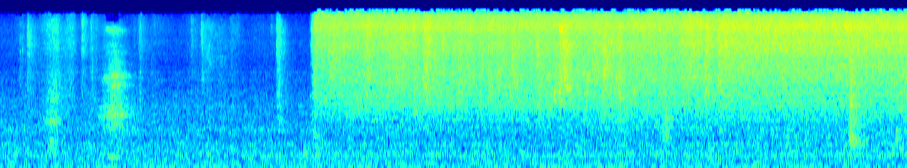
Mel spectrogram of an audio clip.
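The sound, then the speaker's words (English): Water runs from a tap as hands are washed while making cookies, a steady hissing spray that grows fuller and louder after about three seconds and continues evenly. “So, now let's get ready. I'm going to wash my hands.”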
